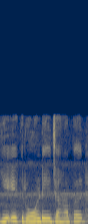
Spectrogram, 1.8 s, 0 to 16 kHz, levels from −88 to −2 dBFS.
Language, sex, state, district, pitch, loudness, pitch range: Hindi, female, Bihar, Jahanabad, 235 Hz, -21 LUFS, 225-240 Hz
